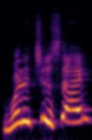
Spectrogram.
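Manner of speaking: high-pitched retold disbelief; mildly acted, taken aback, pitch jumping up; startled question. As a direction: ask it high, as if startled awake. Startled at a voice in retelling.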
